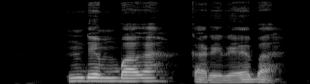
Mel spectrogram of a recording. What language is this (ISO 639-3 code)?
ibo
